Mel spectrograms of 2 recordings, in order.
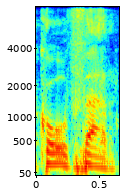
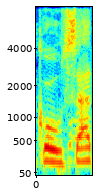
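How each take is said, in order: First: The middle consonant is a 'th' sound. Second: The middle consonant is an 's' sound. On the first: The speaker calls it wrong. "دیگه نمیخواد بگه کوفر" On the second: The speaker calls it right. "تو فارسی کوثر"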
